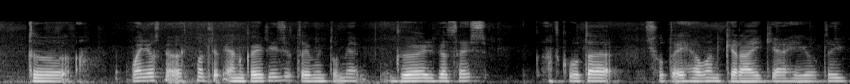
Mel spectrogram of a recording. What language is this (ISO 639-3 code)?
kas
